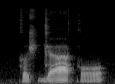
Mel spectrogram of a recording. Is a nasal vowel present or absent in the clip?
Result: absent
